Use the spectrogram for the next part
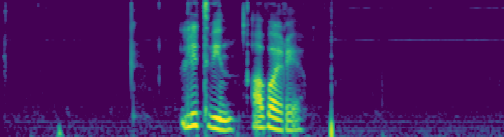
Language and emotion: Russian, neutral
